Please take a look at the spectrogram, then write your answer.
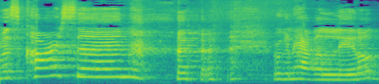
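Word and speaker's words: Karsyn: But her name is, drum roll, her name is Carson.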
